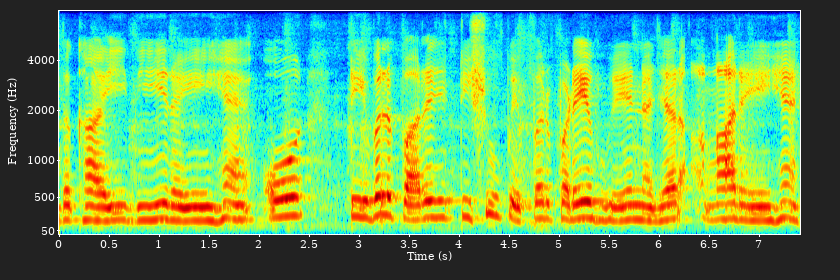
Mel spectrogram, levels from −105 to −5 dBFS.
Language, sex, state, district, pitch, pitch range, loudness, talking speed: Hindi, female, Punjab, Fazilka, 205 Hz, 190-225 Hz, -17 LUFS, 120 wpm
